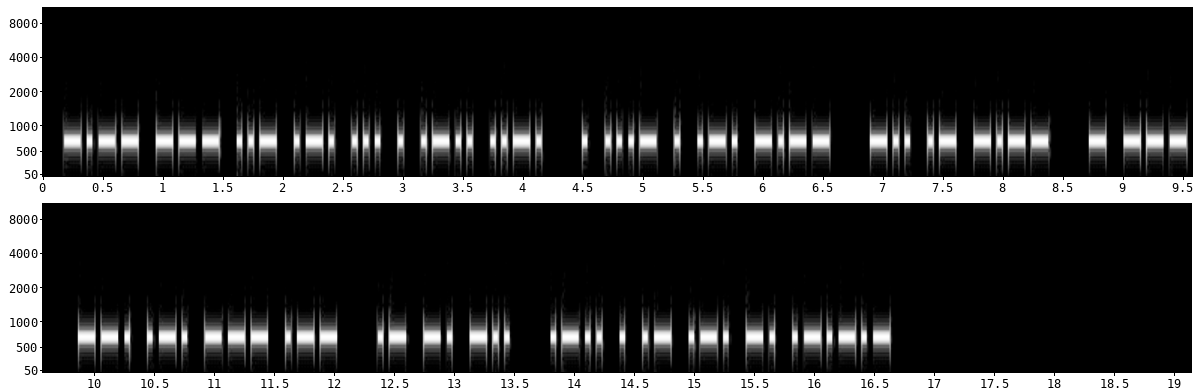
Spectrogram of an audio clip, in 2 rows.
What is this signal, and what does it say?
Morse code, heard as a keyed tone, about 25 wpm, 700 Hz. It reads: YOURSELF EVERY DAY TO GROW AND LEARN.
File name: practice / 25wpm / Difficult Sentences with Hints - 25wpm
